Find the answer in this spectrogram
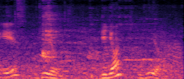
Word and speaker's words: Guillaume: Guillaume. Guillaume? Guillaume. How do you spell it?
